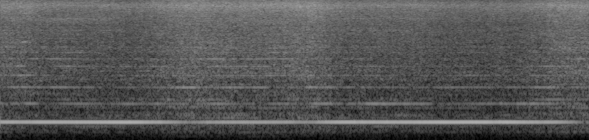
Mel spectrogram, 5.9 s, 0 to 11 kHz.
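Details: Restored Electrolux Z1910 Self Propelled vacuum on a rug: loud harsh whine held at one pitch over a rough hiss; sounds terrible, worn motor bearings; post-motor filter pad working loose.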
